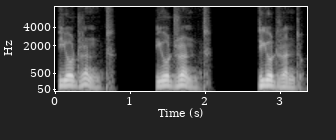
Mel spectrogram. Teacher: ओ पे आवाज थोड़ी सी ऊपर जाएगी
